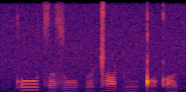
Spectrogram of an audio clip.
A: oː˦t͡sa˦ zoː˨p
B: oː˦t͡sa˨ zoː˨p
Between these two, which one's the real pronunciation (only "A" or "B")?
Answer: B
